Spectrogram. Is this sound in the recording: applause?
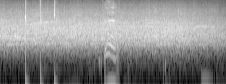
yes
